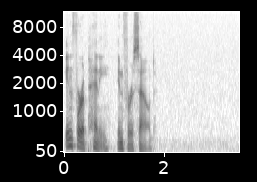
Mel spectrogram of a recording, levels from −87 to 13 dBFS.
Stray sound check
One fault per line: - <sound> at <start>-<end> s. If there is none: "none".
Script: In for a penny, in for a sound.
none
